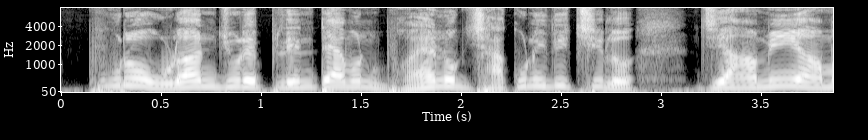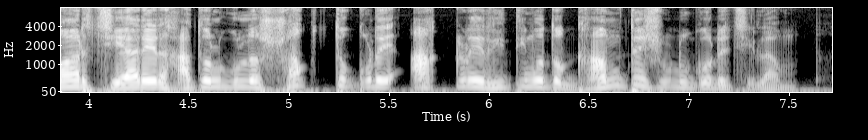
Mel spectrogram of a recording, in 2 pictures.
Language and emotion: Bengali, fearful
